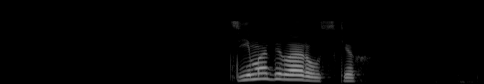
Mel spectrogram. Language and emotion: Russian, neutral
